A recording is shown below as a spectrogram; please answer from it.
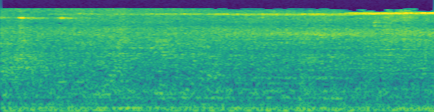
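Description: A steady low rumble with indistinct voices in the background.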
